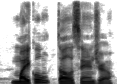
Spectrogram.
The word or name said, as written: Michael D'Alessandro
